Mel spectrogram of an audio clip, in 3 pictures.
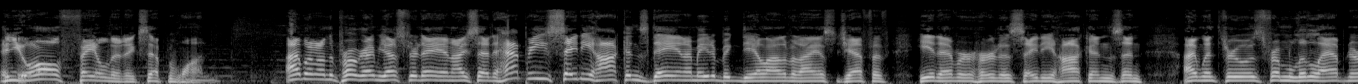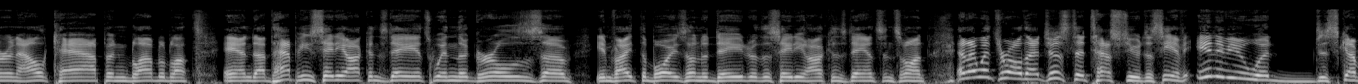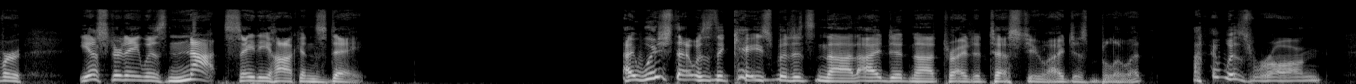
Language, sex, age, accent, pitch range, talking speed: English, male, 50-69, American, 150-195 Hz, 190 wpm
